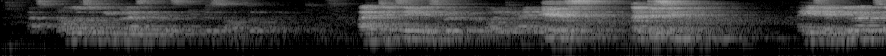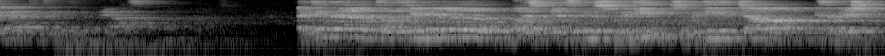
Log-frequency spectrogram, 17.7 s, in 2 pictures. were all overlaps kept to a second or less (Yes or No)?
Yes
